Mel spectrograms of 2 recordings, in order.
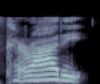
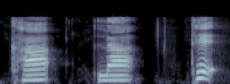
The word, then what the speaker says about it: karate: Yes, it is karate, which is actually English pronunciation. Its Japanese sound is karate, karate.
